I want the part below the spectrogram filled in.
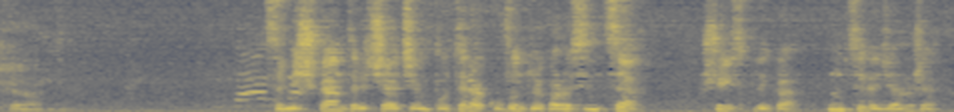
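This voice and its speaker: Male priest with a high voice, impassioned sermon delivery, quiet asides building to loud emphasis. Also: slight background noise, low-quality recording.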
